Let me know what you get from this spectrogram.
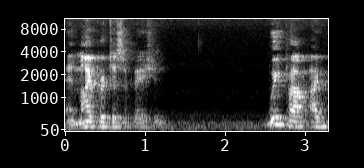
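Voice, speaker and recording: There's audible room echo as a man with an American accent talks at a moderate pace. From US Midwest, Indianapolis, Indiana. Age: 70s. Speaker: author and Vietnam veteran. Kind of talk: author talk Q&A.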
